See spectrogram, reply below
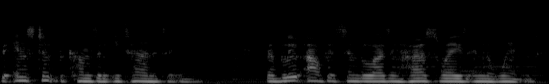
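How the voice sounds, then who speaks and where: A man's voice: medium pitch, little pitch movement, normal speed, mellow, dull audio, faint music behind. A man hosting a let's play, chatting casually and then reading a visual novel's text aloud.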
